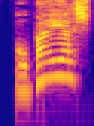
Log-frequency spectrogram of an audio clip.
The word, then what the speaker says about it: 小林: の消灯公明の小林は兵庫県宝塚市にある地名でお囃子と読み巧者は阪急今津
